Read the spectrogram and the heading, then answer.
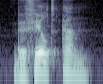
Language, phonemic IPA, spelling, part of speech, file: Dutch, /bəˈvelt ˈan/, beveelt aan, verb, Nl-beveelt aan.ogg
- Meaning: inflection of aanbevelen: 1. second/third-person singular present indicative 2. plural imperative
